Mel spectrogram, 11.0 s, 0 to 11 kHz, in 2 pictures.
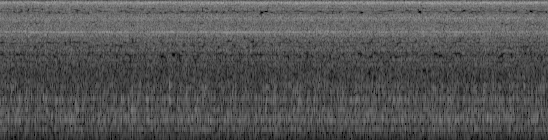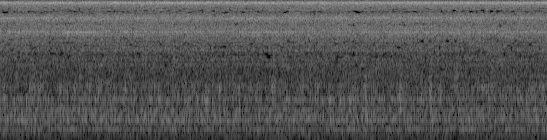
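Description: Electric fuel pump (Aeromotive Stealth 340) running steadily, driving a venturi jet pump that moves kerosene out of a bucket, with a continuous hiss of the liquid streaming into a gallon jug.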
